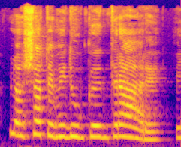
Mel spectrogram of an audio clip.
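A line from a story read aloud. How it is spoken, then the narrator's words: Pleading. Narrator (Italian): gli supplicò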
